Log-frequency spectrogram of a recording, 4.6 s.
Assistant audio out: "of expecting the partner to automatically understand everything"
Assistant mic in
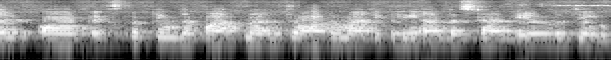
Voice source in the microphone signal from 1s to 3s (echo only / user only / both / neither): echo only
